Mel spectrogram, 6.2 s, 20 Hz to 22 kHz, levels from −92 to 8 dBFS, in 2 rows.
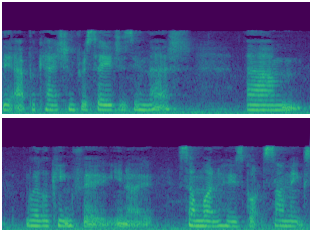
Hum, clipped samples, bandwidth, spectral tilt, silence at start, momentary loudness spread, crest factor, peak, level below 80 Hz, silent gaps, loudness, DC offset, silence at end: none; under 0.1%; 8 kHz; -5 dB/octave; 0 s; 10 LU; 18 dB; -8 dBFS; -40 dBFS; none; -25 LUFS; 2%; 0 s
